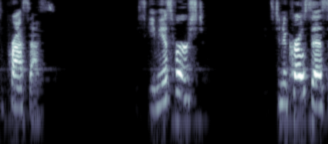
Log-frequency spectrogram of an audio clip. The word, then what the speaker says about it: ischemia: This SCH is pronounced like a K, ischemia.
